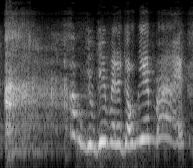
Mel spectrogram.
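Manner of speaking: very high, fast, half-laughing squeal; squealing excitement. Retold or imitated. Young bride repeating granddad's blessing, high laughing squeal. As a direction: shriek with joyful disbelief.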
